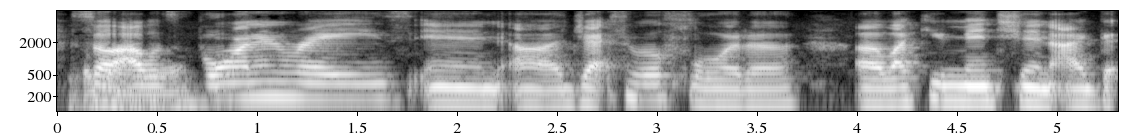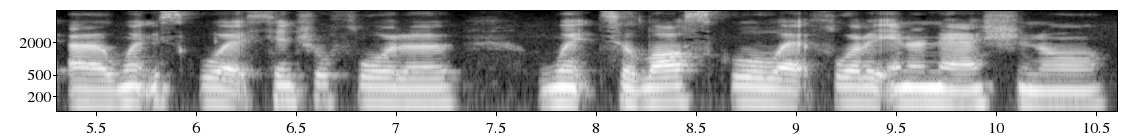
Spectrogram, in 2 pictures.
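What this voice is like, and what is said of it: Southern US country accent. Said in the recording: “I'm a country girl, if you hear my accent, proud country girl.”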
